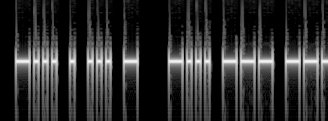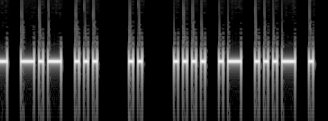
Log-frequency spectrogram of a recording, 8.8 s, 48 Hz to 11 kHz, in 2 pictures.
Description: Morse code, heard as a keyed tone, about 21 wpm, 700 Hz. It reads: BEST BOOKS I HAVE
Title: Sentences with 5-Word Phrases - 20wpm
